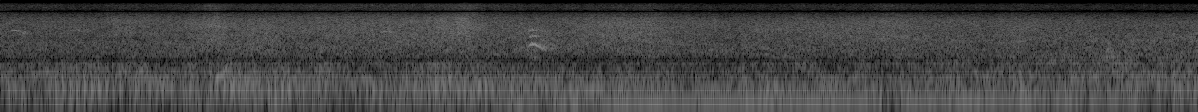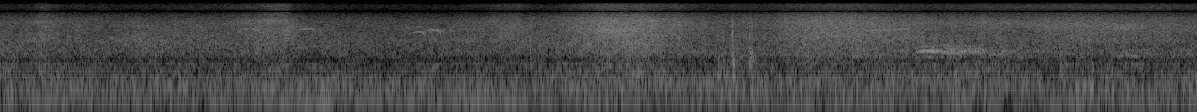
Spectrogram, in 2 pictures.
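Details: Steady broadband wind rumble with a low drone throughout and no animal voices.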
